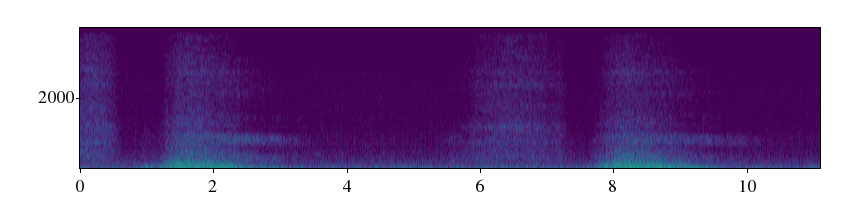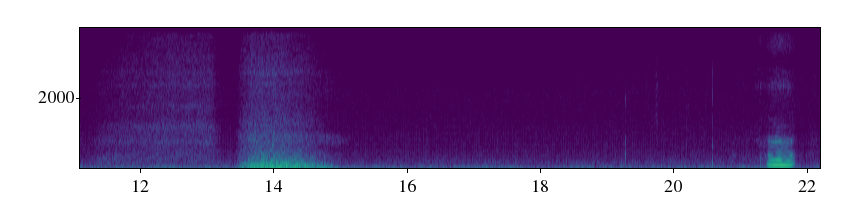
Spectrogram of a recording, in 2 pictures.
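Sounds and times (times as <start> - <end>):
slow deep breathing through both nostrils in a breathing meditation: 0.0 - 3.4, 5.7 - 10.2, 11.3 - 15.1.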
